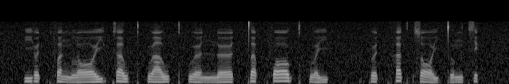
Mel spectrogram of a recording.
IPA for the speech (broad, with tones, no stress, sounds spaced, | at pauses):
j ɵ˨˥ t̚ f ɐ˨˩ ŋ l ɔː˨˥ j k ɐ˧ w kʷʰ aː˨˥ w kʷʰ œː˨˩ n n̪ œː˨˥ t̚ t̪ ɐ˧ p̚ f ɔː˥ kʷʰ ɐ˨˧ j | p ɵ˨˥ t̚ h ɐ˥ k̚ t͡s ɔː˨˩ j t̪ ʊ˨˥ ŋ t͡s ɪ˧ k̚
